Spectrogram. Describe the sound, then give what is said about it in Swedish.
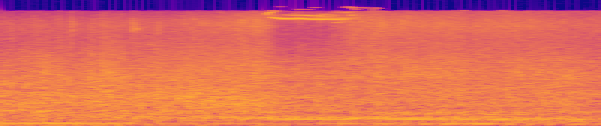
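A single bus engine rumbles steadily and loudly, heard with the door open, a deep, constant drone with broad noise over it and no talking. “Og det var lyden av kun én buss.”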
